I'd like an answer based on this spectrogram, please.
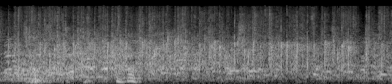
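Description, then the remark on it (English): A crowd applauds with dense, steady clapping that stays loud and even for about four seconds, a faint murmur of voices mixed into the noisy wash of hands. “Clap.”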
